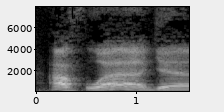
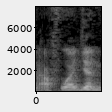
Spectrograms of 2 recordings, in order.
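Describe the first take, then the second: First: The word ends in a long a vowel. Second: The word ends in -an with an n. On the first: The word comes at the end of a verse with a stop. The speaker calls it right. "dibacanya ja panjang" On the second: The word is read as if mid-verse. The speaker calls it wrong. "bukan afwajan"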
